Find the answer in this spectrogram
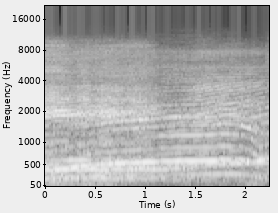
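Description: One long held note, rich in overtones, rising slowly in pitch and breaking off at the end.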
